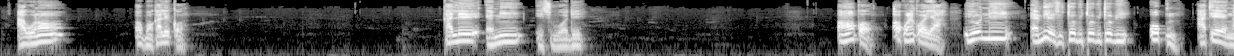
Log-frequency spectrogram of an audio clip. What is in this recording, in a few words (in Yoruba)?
good news yoruba, bible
